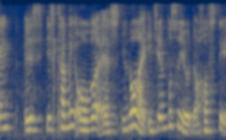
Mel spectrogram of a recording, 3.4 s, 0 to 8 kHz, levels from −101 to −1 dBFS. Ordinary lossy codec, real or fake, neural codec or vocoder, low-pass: none; fake; codec, 16 kHz, 4 kbps, X-Codec, HuBERT features, trained on balanced general audio; 7.2 kHz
